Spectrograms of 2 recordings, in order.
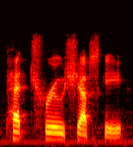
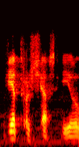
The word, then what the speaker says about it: Pietruszewski: I mean, well, the Englishized is Pietruszewski. Polish is Pietruszewski with the roll of the tongue, and it's 5 syllables. But English is just Petru, R-O-O, chef, like a cook.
